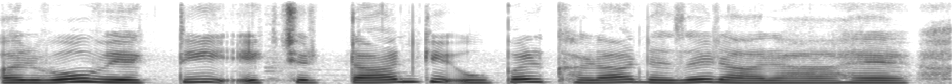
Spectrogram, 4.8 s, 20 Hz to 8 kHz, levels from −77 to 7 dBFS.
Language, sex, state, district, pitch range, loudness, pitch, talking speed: Hindi, female, Jharkhand, Palamu, 220-260 Hz, -15 LUFS, 230 Hz, 150 wpm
